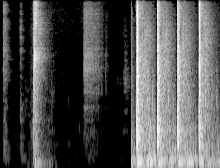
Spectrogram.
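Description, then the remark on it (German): A single heavy thud of a door shutting, followed after a short pause by a run of four or five loud, rapid bangs, with no voices. “Nee, Rafa, mach die Tür bitte einfach lieber zu”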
